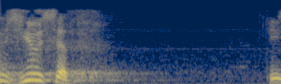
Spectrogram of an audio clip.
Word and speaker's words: Yusuf: we'll work on it inah my name is Yousef can you say Yousef you say Yousef you're very good I wish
